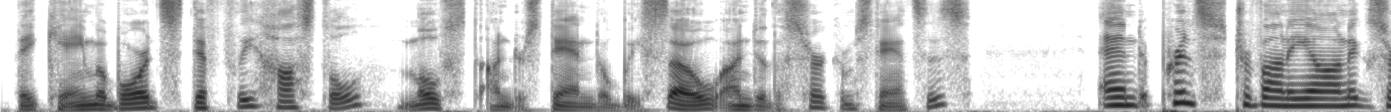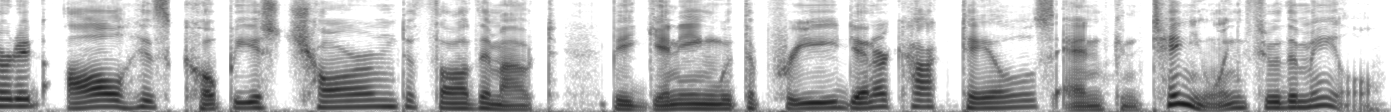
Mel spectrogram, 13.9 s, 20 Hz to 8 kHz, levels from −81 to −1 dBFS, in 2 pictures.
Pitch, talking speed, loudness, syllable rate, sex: 130 Hz, 140 wpm, -19 LUFS, 4.6 syllables/s, male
